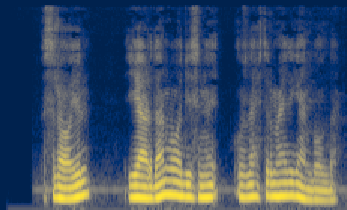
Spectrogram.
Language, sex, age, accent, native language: Uzbek, male, 19-29, Namangan, Uzbek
